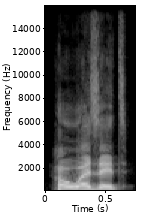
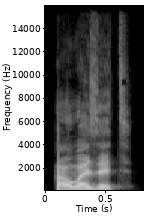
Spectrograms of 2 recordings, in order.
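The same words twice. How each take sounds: The two takes are said the same way.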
